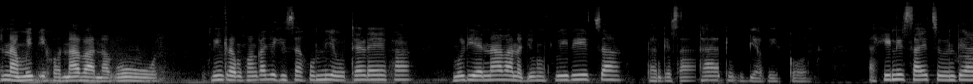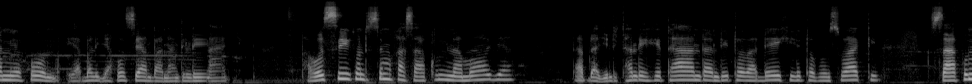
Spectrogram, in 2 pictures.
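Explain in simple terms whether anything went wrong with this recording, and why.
Repeated packet loss (robotic sound) affects the speech from 6.35 to 8.36 s and from 11.46 to 12.19 s. Lost pieces were patched by stretching earlier sound, making it choppy and robotic.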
